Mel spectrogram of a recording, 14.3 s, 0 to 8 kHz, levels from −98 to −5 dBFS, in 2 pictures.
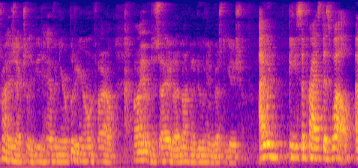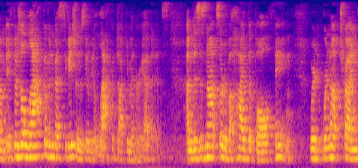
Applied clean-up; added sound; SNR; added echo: none; none; none; reverberation time 0.8 s.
